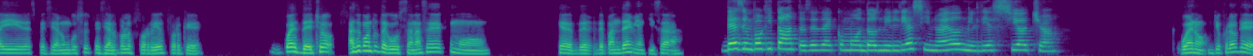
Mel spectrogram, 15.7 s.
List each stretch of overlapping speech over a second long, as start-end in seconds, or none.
none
